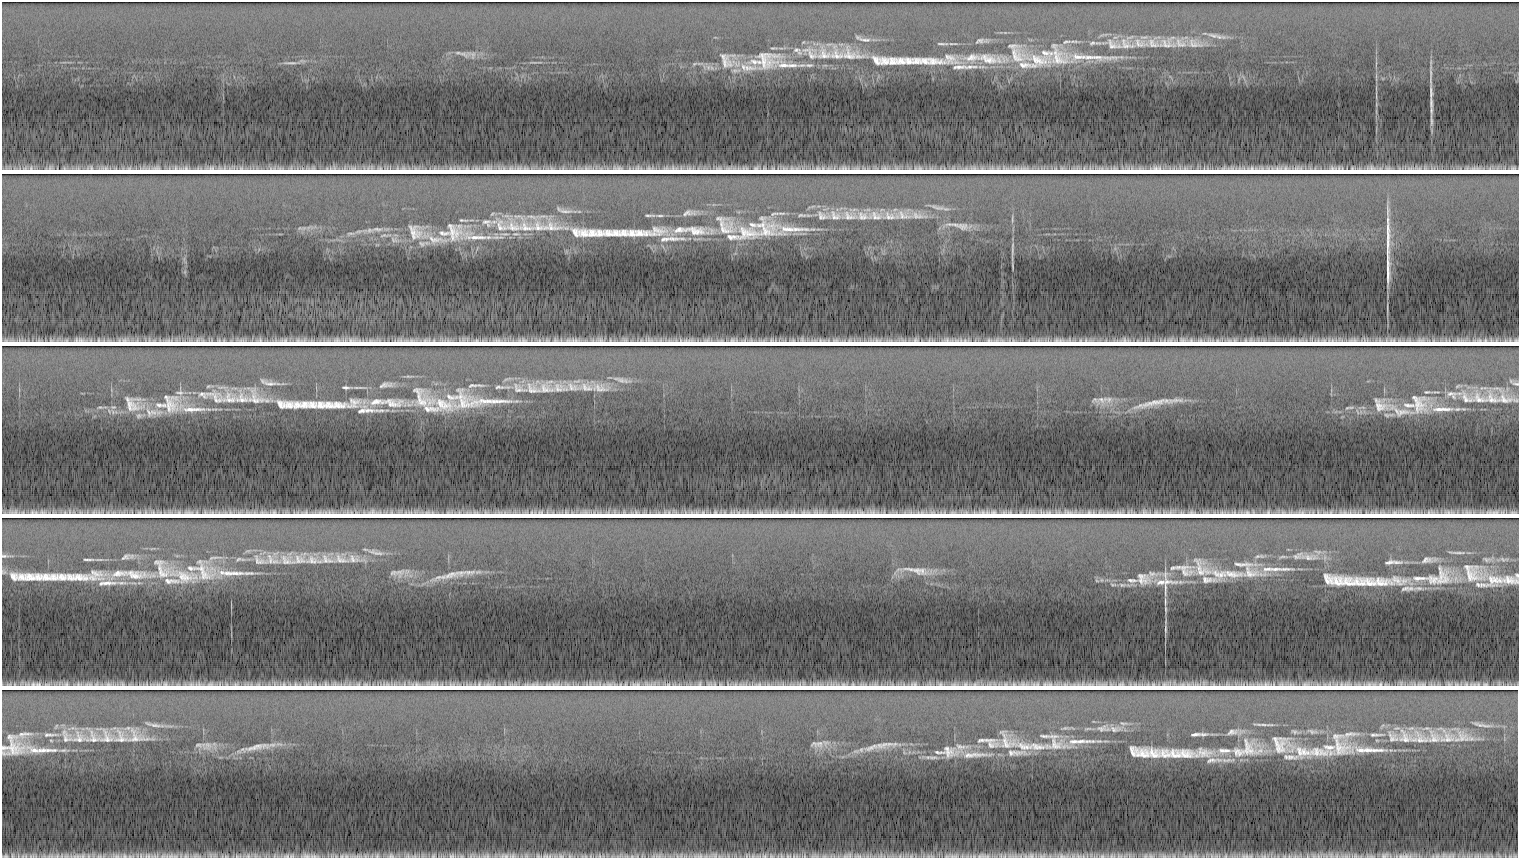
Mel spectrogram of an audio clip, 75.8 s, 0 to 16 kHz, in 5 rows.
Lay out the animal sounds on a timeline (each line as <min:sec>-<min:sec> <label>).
0:00.4-0:01.4 Hermit Thrush (Catharus guttatus)
0:02.4-0:03.4 Eastern Wood-Pewee (Contopus virens)
0:04.3-0:05.0 Eastern Wood-Pewee (Contopus virens)
0:05.0-0:06.0 Hermit Thrush (Catharus guttatus)
0:06.7-0:12.5 Winter Wren (Troglodytes hiemalis)
0:11.3-0:25.9 Red-eyed Vireo (Vireo olivaceus)
0:18.0-0:19.2 Eastern Wood-Pewee (Contopus virens)
0:18.7-0:24.9 Winter Wren (Troglodytes hiemalis)
0:24.4-0:25.1 Eastern Wood-Pewee (Contopus virens)
0:25.3-0:26.6 Hermit Thrush (Catharus guttatus)
0:31.0-0:36.8 Winter Wren (Troglodytes hiemalis)
0:37.7-0:38.9 Black-capped Chickadee (Poecile atricapillus)
0:41.1-0:42.4 Eastern Wood-Pewee (Contopus virens)
0:43.6-0:49.6 Winter Wren (Troglodytes hiemalis)
0:49.2-0:50.6 Eastern Wood-Pewee (Contopus virens)
0:54.3-0:55.2 Eastern Wood-Pewee (Contopus virens)
0:56.3-1:02.7 Winter Wren (Troglodytes hiemalis)
1:02.5-1:03.8 Eastern Wood-Pewee (Contopus virens)
1:08.6-1:15.8 Winter Wren (Troglodytes hiemalis)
